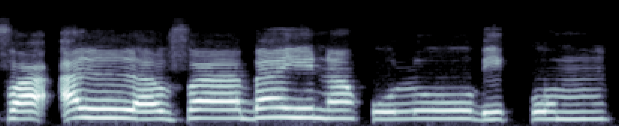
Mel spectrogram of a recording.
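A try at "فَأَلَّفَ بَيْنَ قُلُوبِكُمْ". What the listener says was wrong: Fa-nya pendek.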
